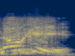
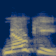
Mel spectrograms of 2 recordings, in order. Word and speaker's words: gnocchi: How do you say that? Gnocchi. Gnocchi. Pretend the G doesn't exist.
